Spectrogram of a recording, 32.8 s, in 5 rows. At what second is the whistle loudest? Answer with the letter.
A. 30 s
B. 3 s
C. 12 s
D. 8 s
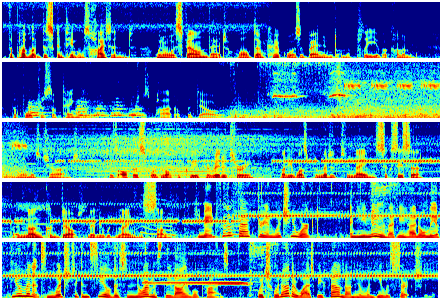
A.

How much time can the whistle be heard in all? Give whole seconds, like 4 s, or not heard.
3 s.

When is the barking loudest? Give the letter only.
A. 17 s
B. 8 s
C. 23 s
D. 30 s
B.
